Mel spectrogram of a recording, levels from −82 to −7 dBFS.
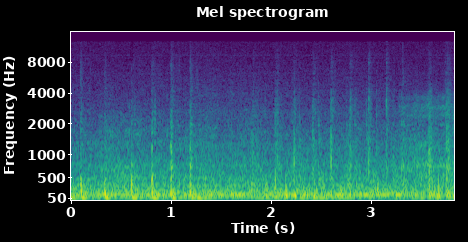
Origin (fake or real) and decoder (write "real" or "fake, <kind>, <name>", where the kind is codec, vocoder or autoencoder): fake, vocoder, BigVGAN v2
